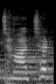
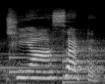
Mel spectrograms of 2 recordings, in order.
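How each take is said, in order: First: It is said as two syllables, chhaa-chhath. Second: It is said as chhiyaa-sath, with an s sound. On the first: The speaker calls it wrong. "ये छाछठ नहीं होता है" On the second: The speaker calls it right. "ये होता है छियासठ"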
